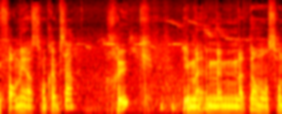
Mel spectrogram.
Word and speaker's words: sjuk: Chouk. Alors voilà, SJ se prononce Chouk.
